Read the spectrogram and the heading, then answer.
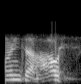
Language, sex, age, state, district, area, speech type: Nepali, female, 45-60, West Bengal, Kalimpong, rural, conversation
